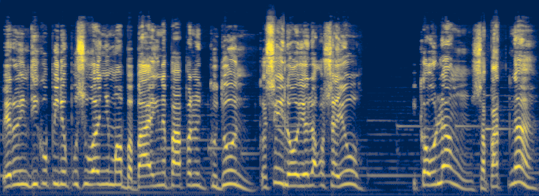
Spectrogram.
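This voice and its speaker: A Filipino actor playing a slow-witted, jealous working-class boyfriend in an audio drama, whiny, plain-spoken and accusing. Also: male voice, extremely high pitch, faint music behind. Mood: sweet. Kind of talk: Filipino radio-style drama acting.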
